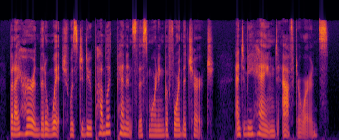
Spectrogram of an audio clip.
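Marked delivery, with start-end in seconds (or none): none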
